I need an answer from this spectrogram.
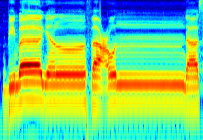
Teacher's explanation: یہاں نون ساکن ہے، ینفع نون ساکن کے بعد فا ہے، اب یہاں پہ اخفا کر دیجئے گا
